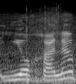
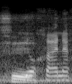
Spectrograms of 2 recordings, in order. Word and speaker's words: Johanna: mi abuelo era danés, entonces sería Johanna, porque la J suena ahí, Johanna. Pero también tiene como una pronunciación también inglesa, que es Johanna, entonces bueno, ahí quedó Johanna.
